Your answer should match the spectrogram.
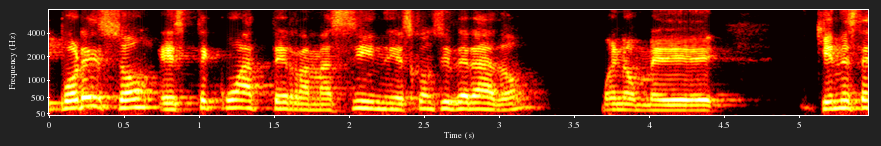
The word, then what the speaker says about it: Ramazzini: Como Ramazzini. una X. ¿Cuál X? Como T, como pizza. Una T con una Z, Ramazzini.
